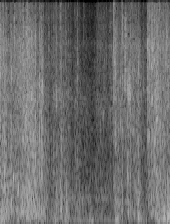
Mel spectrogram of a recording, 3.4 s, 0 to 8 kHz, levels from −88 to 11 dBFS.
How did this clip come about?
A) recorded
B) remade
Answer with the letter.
A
